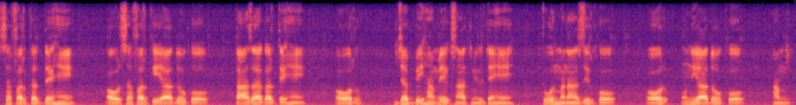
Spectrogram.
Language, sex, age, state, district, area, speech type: Urdu, male, 18-30, Delhi, East Delhi, urban, spontaneous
